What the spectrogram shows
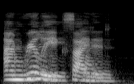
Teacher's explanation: notice the emphasis on really really is used to emphasize the adjective excited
